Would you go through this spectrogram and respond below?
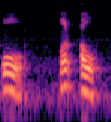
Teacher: जैसे मैंने बोला ओ और औ, तो हमारे होठों की बनावट चेंज हो रही है और गले से आ रहा है वर्ड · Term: कंठोष्ठ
